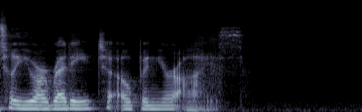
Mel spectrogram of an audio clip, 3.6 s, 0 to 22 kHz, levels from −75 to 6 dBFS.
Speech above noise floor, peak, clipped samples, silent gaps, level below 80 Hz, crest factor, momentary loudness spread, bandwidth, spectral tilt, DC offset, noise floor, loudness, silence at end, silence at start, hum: 43 dB; -8 dBFS; under 0.1%; none; -54 dBFS; 16 dB; 21 LU; 9.2 kHz; -6.5 dB/octave; under 0.1%; -65 dBFS; -23 LUFS; 1.25 s; 0 s; none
